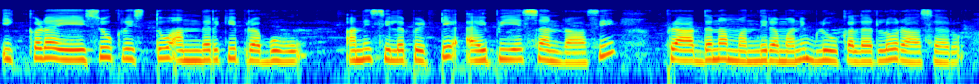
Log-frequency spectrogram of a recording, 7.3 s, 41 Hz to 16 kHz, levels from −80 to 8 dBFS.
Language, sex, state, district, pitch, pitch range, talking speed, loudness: Telugu, female, Telangana, Mahabubabad, 230 Hz, 220-245 Hz, 130 wpm, -16 LUFS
